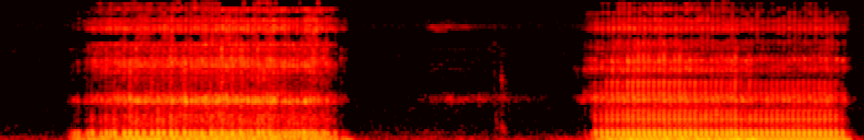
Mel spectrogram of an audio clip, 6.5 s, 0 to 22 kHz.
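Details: Heavy snoring, self-recorded just after 9 p.m., snoring again, peaceful and with full effort: two long, loud, rattling snores with a quiet pause between them.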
